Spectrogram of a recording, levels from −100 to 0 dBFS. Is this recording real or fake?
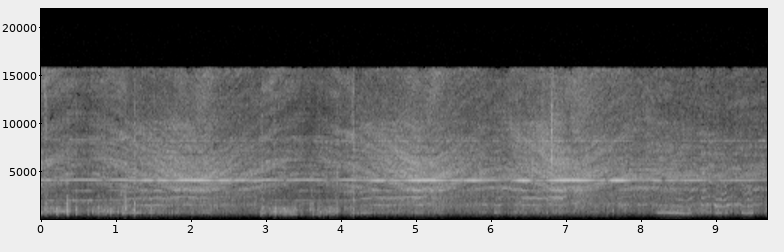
real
